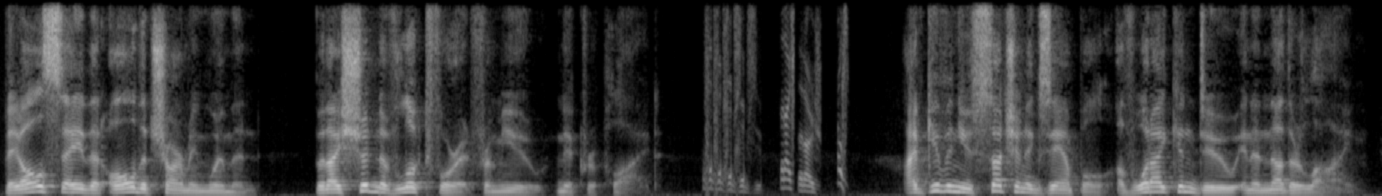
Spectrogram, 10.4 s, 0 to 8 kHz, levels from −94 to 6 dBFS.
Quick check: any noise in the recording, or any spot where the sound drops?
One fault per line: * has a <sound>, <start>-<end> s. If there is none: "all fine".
* has a chirp, 5.3-6.4 s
